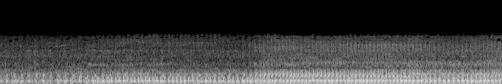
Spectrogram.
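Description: Motorcycle engine running under the rider on the move, picking up in pitch and loudness about halfway through as the bike accelerates.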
